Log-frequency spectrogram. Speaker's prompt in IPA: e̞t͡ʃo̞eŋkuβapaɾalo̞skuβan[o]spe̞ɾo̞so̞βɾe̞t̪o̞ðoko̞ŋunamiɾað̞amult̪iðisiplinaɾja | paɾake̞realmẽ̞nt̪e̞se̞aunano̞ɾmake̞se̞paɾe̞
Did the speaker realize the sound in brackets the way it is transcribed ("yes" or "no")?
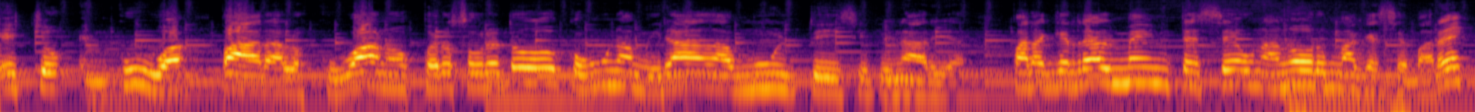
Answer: yes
